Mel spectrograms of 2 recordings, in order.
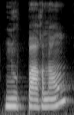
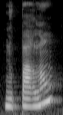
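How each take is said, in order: Both takes have the same delivery.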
